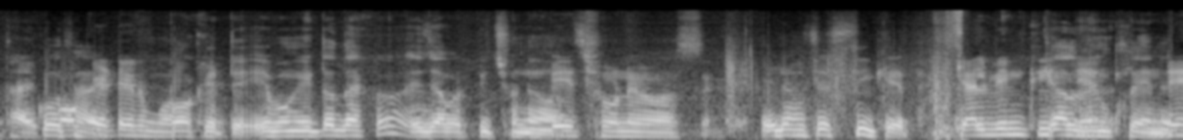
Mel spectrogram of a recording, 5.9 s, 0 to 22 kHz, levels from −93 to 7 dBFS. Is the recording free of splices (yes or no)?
no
